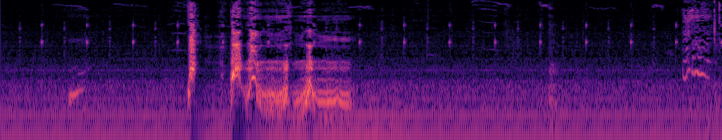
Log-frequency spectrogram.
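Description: A dog yelps and whines: one sharp cry about three seconds in, then a run of high, wavering cries lasting about two seconds. Under it run a steady low engine hum and light, regular ticking.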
